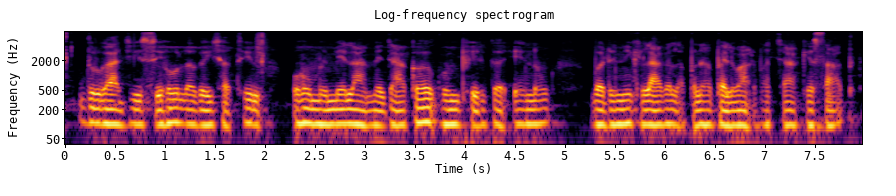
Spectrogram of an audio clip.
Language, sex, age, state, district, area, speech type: Maithili, female, 30-45, Bihar, Muzaffarpur, urban, spontaneous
